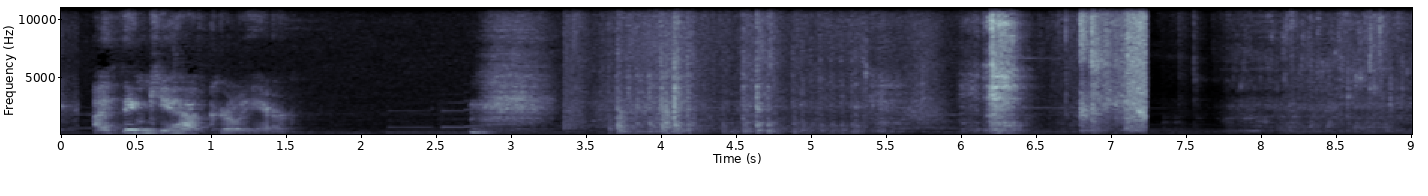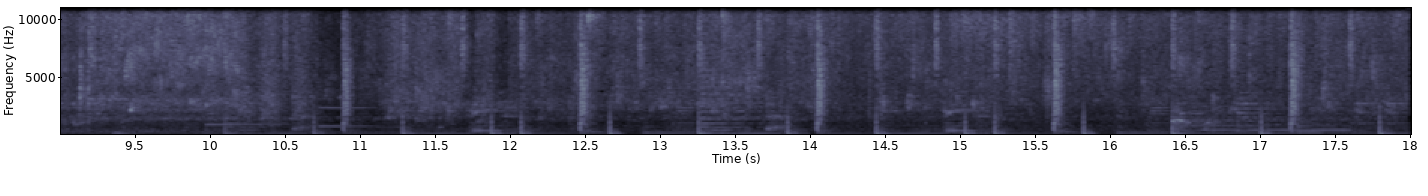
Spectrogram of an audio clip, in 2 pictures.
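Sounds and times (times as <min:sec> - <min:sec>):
soft music with plucked notes: 0:00.0 - 0:18.0
shower water running and spraying: 0:06.9 - 0:18.0.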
